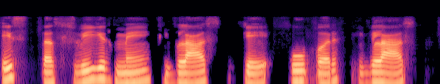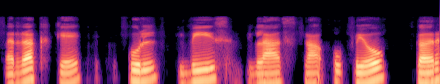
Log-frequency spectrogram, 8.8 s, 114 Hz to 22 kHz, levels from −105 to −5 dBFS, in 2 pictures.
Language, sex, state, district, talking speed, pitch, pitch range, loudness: Hindi, male, Bihar, Sitamarhi, 110 wpm, 125 Hz, 115-145 Hz, -19 LUFS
